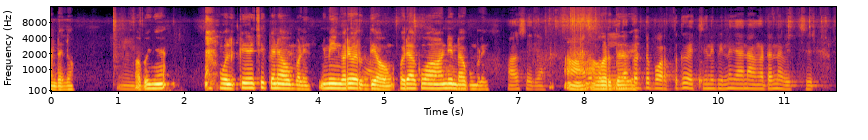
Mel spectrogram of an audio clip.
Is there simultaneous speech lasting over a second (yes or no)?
no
